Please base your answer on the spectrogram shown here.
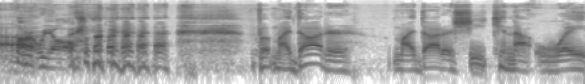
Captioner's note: laugh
